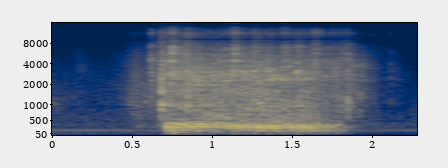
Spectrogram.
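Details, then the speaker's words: Chainsaw after its spark plug was cleaned: a short burst of high buzzing revs settling back quickly, firing cleanly with no misfire or stumble; runs fine, handle broken and chain to be sharpened. "All right. Well, that was easy enough."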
